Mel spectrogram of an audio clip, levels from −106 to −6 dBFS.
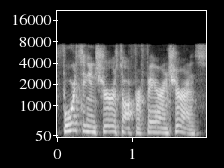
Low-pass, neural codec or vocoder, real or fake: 7.2 kHz; vocoder, 22.05 kHz, 80 mel bands, WaveNeXt; fake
